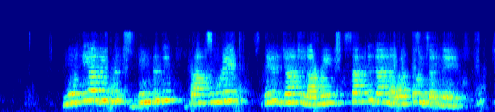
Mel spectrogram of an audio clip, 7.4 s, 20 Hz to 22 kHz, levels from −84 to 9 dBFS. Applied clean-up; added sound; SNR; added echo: neural separator model SepFormer DNS4.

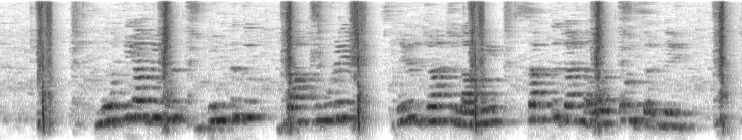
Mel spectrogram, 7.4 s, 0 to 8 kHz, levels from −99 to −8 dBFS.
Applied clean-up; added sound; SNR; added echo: classical method WPE with log-MMSE.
